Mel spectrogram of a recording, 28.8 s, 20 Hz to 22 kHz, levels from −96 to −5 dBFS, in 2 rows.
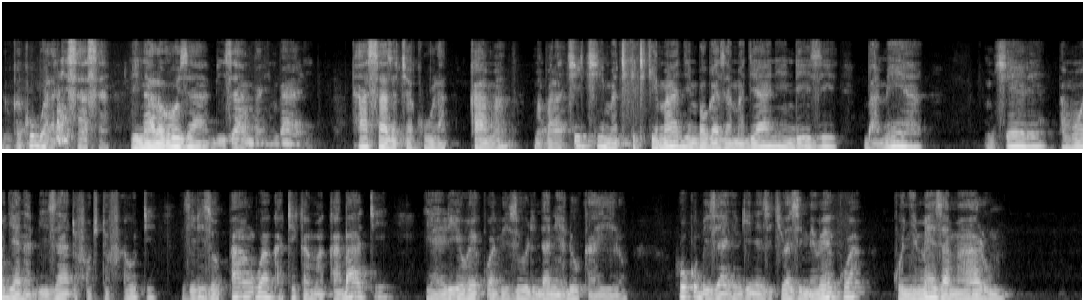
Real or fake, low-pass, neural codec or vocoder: fake; 7.2 kHz; vocoder, 22.05 kHz, 80 mel bands, WaveNeXt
